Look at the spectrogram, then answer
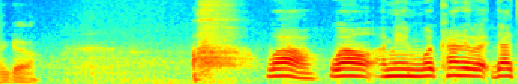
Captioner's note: sighs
